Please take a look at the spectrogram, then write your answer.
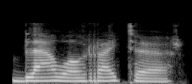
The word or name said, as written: blauereiter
